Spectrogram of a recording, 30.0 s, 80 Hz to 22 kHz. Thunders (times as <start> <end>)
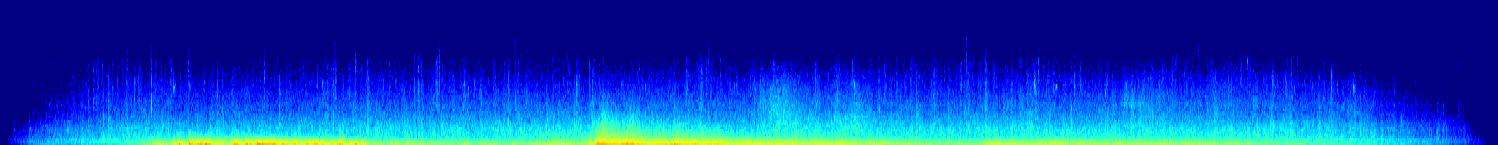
3.0 26.3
